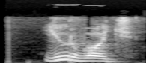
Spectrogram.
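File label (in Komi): "юрводз" Komi, male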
